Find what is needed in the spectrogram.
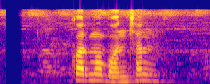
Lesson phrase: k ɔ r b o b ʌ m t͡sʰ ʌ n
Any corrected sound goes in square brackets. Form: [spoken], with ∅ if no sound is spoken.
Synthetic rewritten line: k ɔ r [m] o b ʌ [n] t͡sʰ ʌ n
